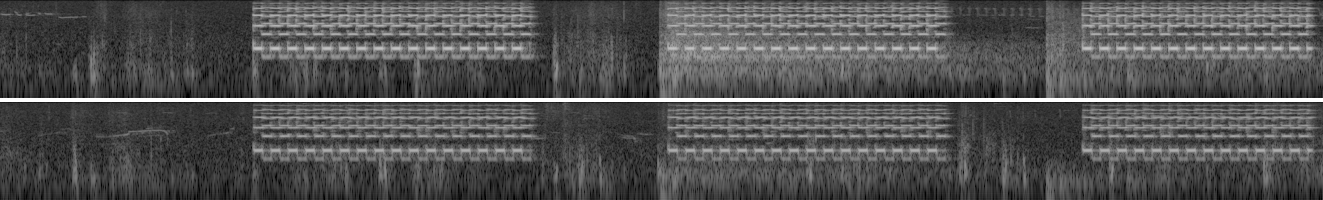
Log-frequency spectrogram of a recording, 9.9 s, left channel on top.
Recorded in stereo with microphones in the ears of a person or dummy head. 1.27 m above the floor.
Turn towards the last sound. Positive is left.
turn(degrees=45)  # may be behind; listen again after turning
